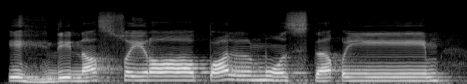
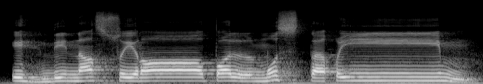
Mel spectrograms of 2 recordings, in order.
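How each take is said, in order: No difference in how they are said.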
